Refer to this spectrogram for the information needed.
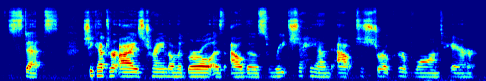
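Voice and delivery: usual speaking voice

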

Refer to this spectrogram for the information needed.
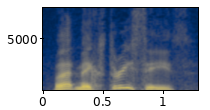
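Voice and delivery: put-on high, loud child voice; bright-eyed boy piping up; young boy's voice. A narrator's reading. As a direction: pitch it well up like a small boy. Boy's voice repeating the line.

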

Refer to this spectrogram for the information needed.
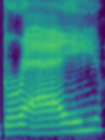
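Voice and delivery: long drawn-out American "grey"; American accent. Shown as a demonstration. Speaker showing how they said it as a kid, exaggerated American "grey". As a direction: stretch "grey" slowly in a put-on American accent. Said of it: "my horrible American accent".

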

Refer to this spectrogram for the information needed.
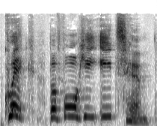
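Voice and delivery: put-on very high, panicky girl's voice; urgent cry. A narrator's reading. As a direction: plead urgently in a high little voice. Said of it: "she cried".

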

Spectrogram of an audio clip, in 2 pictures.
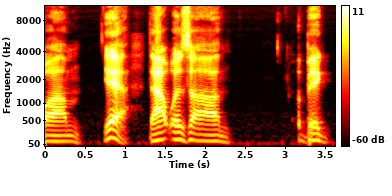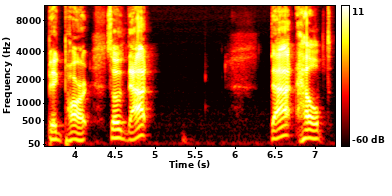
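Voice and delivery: ordinary delivery

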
